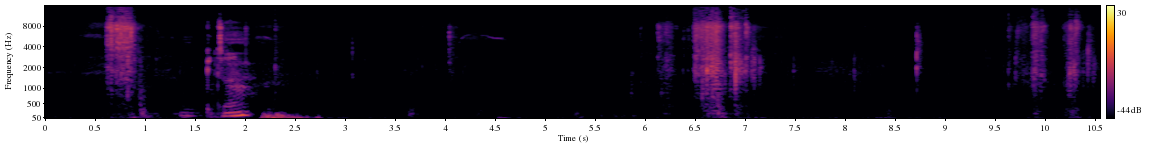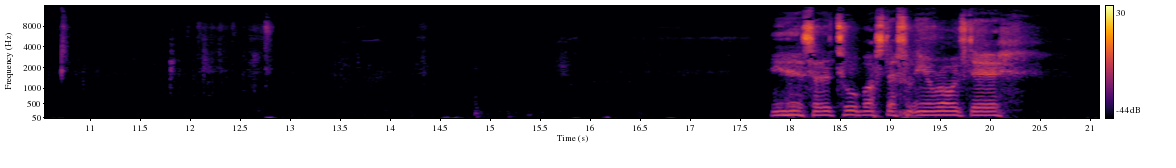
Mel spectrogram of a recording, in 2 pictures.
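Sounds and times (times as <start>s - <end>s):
small clicks and rustles: 5.2s - 14.9s.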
